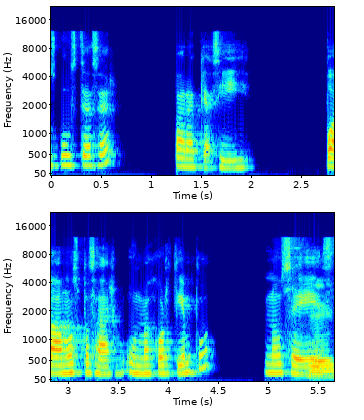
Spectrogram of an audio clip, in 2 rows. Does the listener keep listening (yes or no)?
yes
